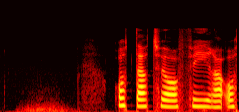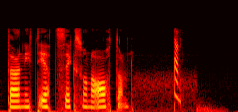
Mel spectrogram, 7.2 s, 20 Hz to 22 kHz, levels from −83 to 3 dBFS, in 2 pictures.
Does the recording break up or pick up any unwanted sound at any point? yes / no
yes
